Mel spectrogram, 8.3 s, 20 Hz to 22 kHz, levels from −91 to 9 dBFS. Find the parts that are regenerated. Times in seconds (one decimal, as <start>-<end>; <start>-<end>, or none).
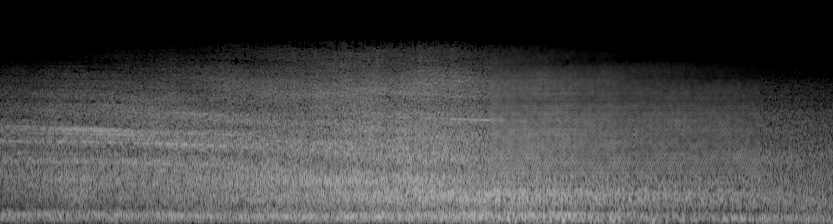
4.9-7.6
